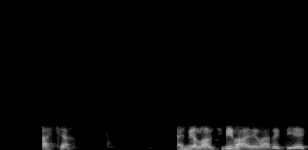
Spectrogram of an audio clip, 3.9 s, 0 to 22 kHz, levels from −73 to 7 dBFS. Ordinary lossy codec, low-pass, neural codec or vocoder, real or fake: none; 3.6 kHz; none; real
